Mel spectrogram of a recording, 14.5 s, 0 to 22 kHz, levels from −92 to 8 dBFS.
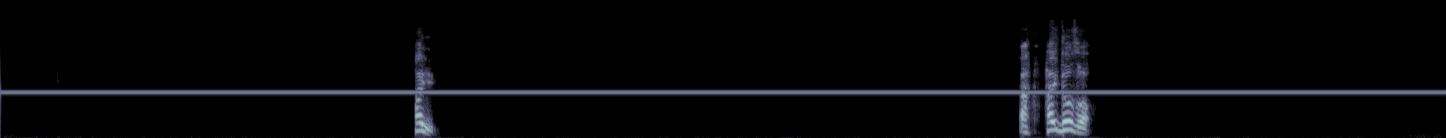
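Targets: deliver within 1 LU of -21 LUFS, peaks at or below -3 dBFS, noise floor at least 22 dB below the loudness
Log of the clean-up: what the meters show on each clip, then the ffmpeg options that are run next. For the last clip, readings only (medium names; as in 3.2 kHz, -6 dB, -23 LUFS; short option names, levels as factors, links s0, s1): steady tone 1.4 kHz; tone level -41 dBFS; loudness -34.5 LUFS; peak level -10.0 dBFS; loudness target -21.0 LUFS
-> -af "bandreject=f=1400:w=30"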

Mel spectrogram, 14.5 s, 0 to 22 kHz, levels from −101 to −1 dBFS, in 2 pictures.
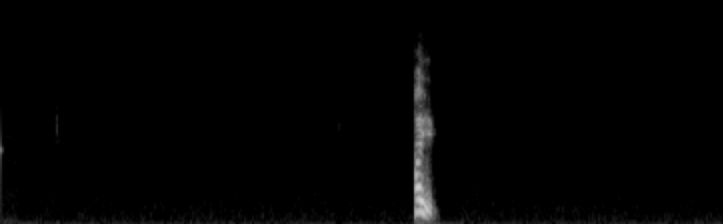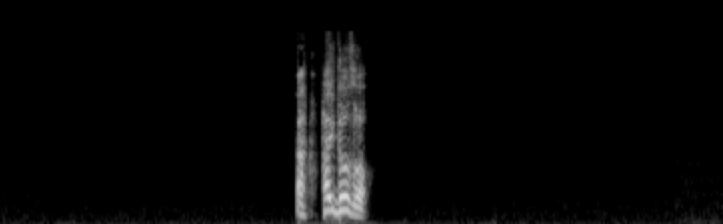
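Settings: steady tone not found; loudness -25.5 LUFS; peak level -10.0 dBFS; loudness target -21.0 LUFS
-> -af "volume=1.68"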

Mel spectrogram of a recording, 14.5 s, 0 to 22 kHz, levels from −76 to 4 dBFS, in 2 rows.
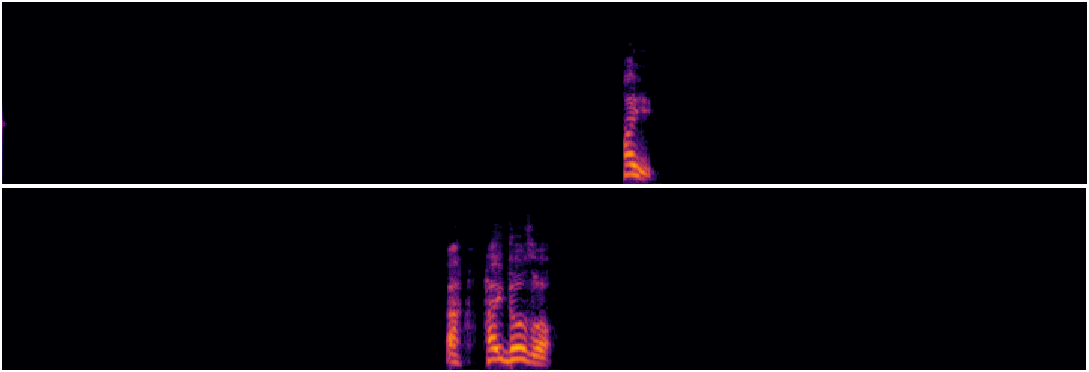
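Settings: loudness -21.0 LUFS; peak level -5.5 dBFS; noise floor -85 dBFS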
